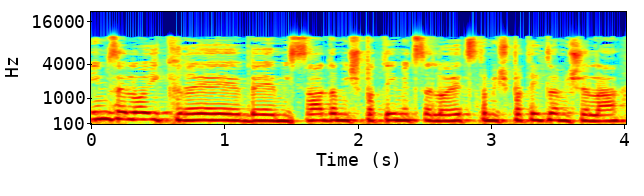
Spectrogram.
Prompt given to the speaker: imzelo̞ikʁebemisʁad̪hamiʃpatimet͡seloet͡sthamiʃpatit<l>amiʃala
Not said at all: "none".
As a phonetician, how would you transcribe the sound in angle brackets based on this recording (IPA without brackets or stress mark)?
l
